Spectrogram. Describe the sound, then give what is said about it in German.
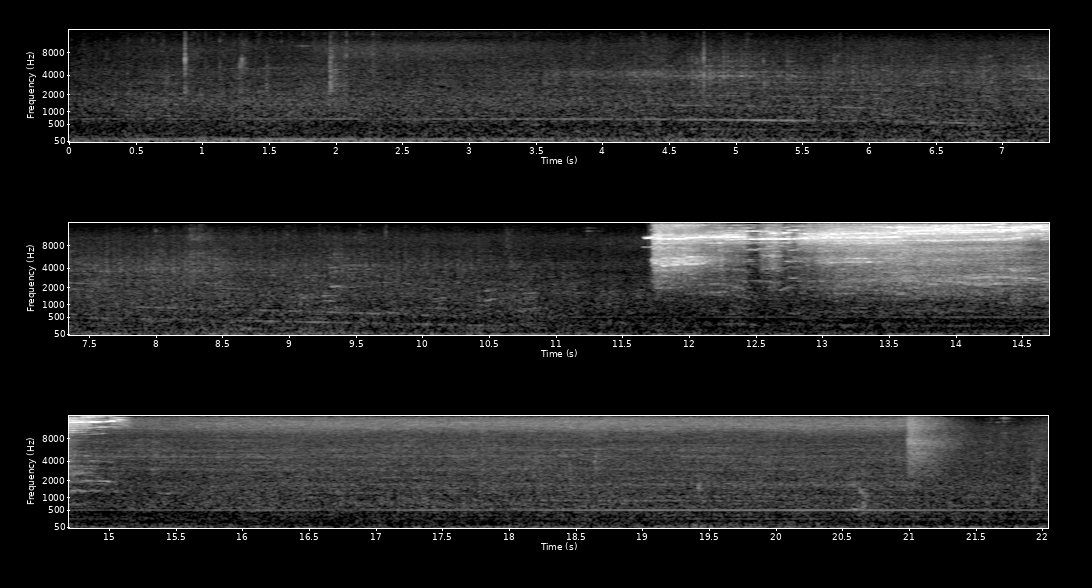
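A yellow mountain tram arrives at a platform over a bridge at the end of its downhill run. A loud, steady rail rumble carries throughout, broken midway by a few seconds of shrill wheel squeal. “Ich warte nun auch am Bahnsteig und erwarte die gelbe Bahn, die da gleich aus der Häuserschlucht heraus über eine Brücke ihre Talfahrt beenden wird. Jetzt kommt sie.”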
